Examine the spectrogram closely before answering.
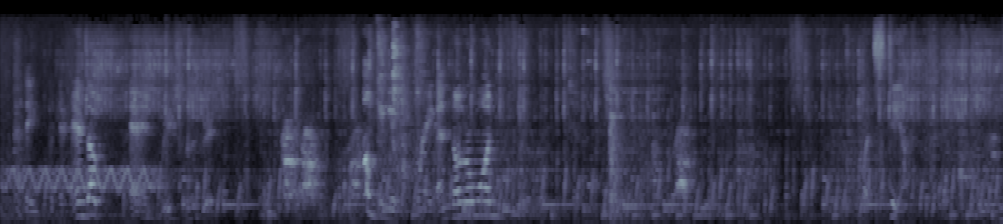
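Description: Cheerful game music plays through a television speaker.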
